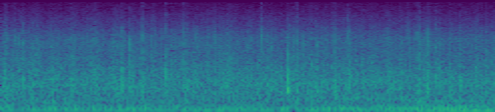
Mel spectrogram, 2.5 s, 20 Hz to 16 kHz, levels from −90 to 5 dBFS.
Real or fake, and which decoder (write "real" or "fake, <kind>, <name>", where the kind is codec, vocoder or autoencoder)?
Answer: real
